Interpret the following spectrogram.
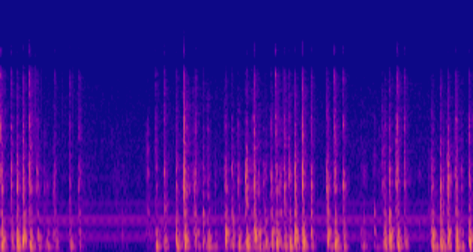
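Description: Typing on a computer keyboard: quick runs of keystrokes with a pause of about a second near the start, over a faint steady hum.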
